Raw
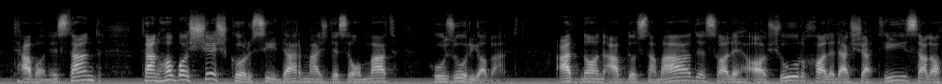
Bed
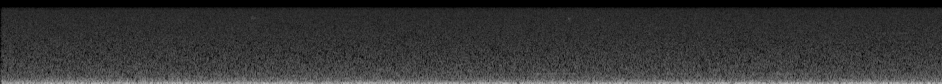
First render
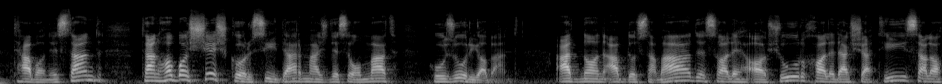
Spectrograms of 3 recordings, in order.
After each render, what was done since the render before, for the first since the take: notches 50/100/150/200/250 Hz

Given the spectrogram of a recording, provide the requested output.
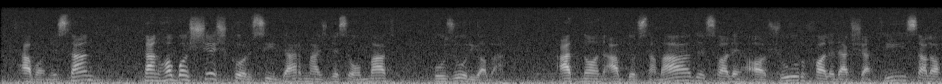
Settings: add bed -1.5 dB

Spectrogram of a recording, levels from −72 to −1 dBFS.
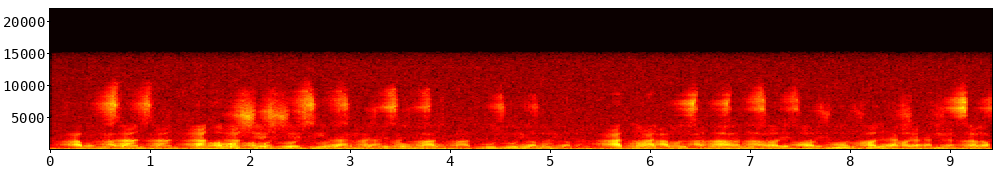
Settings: spectral swells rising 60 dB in 0.52 s; echo 0.339 s -5 dB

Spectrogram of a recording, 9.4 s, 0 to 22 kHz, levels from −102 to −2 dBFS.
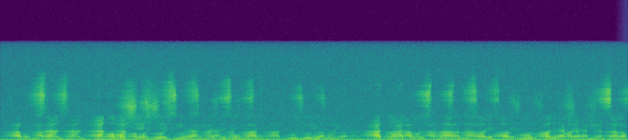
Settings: gain -1.5 dB

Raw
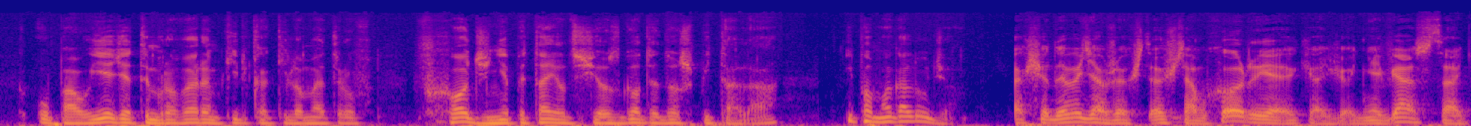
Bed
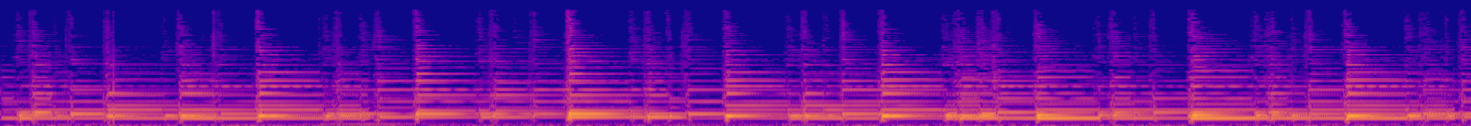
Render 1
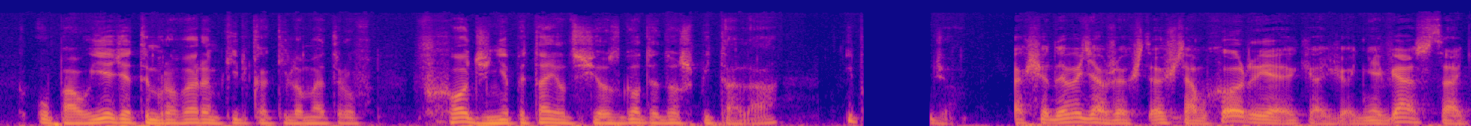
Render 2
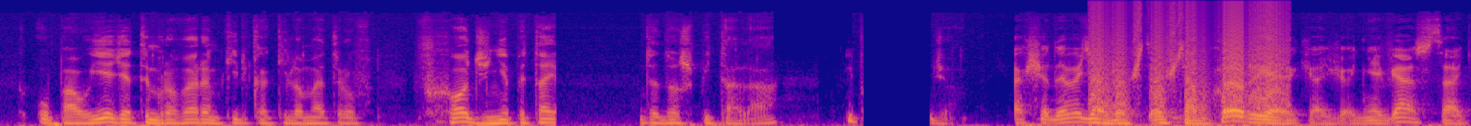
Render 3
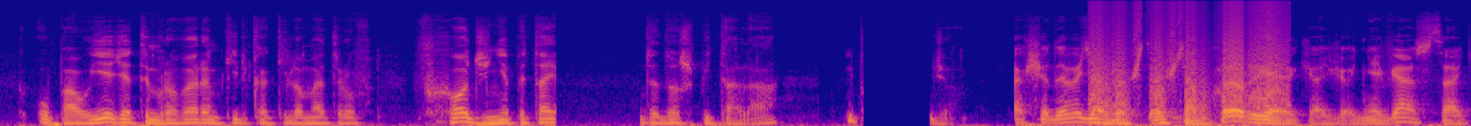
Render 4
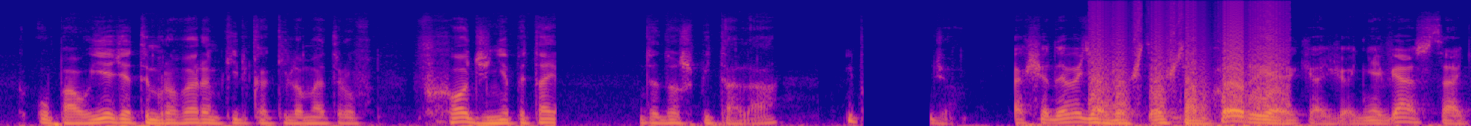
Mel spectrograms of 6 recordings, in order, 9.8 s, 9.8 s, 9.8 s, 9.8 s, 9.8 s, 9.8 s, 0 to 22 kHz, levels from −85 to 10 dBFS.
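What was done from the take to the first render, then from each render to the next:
5.75–6.2 mute
3.7–4.27 room tone; 5.15–5.68 LPF 2600 Hz; 7.25–8.6 half-waves squared off
high shelf 2200 Hz -9 dB
gain -2.5 dB

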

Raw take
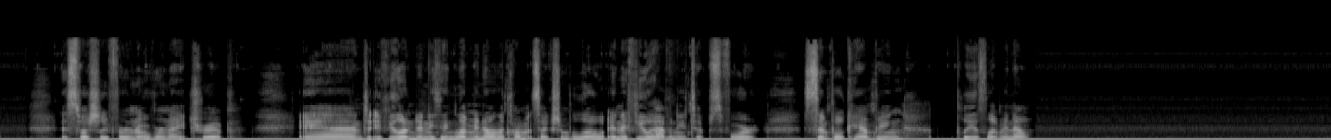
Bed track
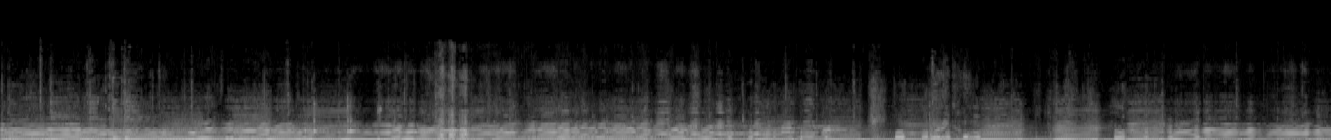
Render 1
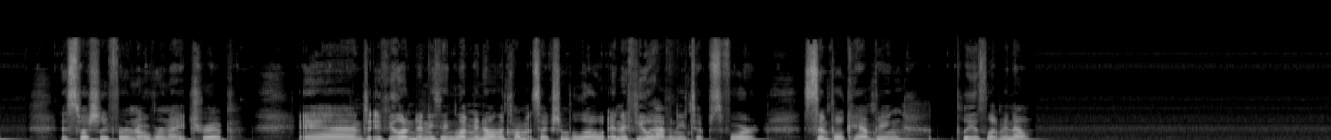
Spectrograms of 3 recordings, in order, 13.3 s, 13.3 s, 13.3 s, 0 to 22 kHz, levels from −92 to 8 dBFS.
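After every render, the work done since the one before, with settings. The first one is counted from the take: de-hum 50 Hz, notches 5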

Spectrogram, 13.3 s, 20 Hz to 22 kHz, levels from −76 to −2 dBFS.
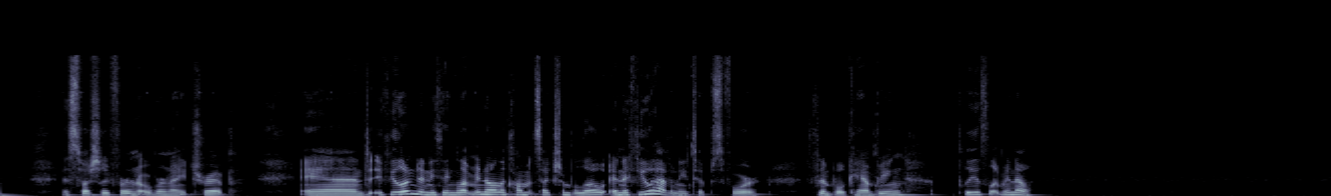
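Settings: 7.49–8.47 air absorption 290 m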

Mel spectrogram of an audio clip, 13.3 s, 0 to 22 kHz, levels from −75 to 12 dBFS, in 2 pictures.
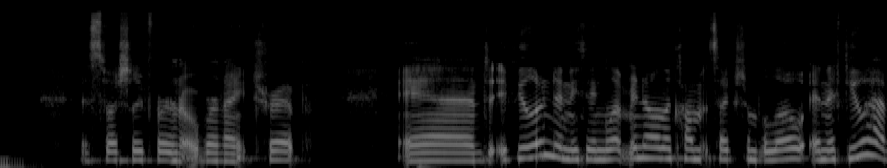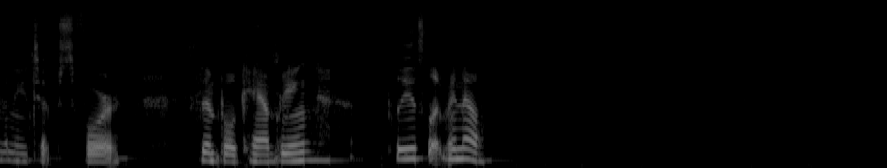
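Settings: level quantiser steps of 12 dB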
